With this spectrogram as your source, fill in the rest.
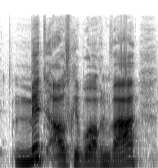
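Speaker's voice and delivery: emphatic "mit" stressed with a rising end. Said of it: "Ich betone ganz gezielt".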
